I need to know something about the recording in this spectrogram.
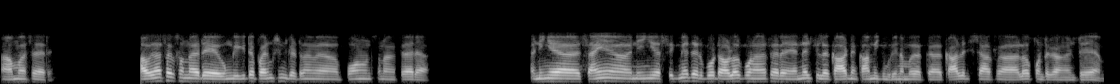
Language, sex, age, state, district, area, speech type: Tamil, male, 18-30, Tamil Nadu, Cuddalore, rural, conversation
